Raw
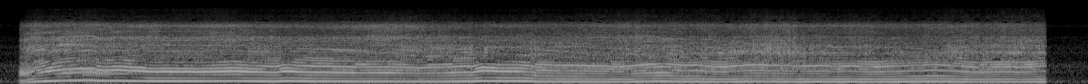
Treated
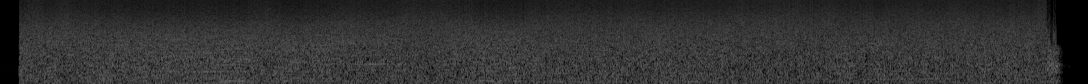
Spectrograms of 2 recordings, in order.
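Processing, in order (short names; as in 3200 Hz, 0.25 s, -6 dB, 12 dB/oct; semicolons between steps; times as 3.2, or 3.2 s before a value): octaver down 2 oct, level +4 dB; HPF 730 Hz 6 dB/oct; gate with hold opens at -36 dBFS; steep low-pass 2100 Hz 36 dB/oct; negative-ratio compressor -37 dBFS, ratio -1; sample leveller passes 2; wrapped overs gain 33 dB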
